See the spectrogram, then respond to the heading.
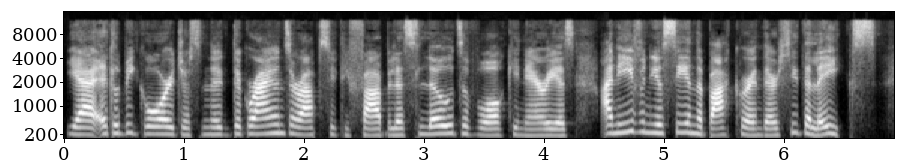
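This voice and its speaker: A woman's voice: mid-range voice, brisk, clean tone, no echo. An Irish woman chattily presenting a trip on a video call webinar, enthusiastic with lots of fillers. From Ireland. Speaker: tour guide presenting a trip.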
